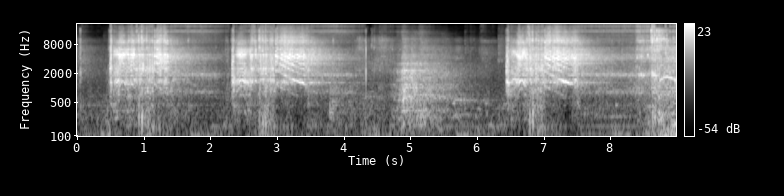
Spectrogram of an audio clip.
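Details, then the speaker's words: Carburetted petrol engine, fuel cut solenoid function test: several short cranks catch into a brisk, even idle each time, showing the carburetor solenoid works. "Oke, untuk membuktikan solenoidnya, pertama kita hidupkan dulu."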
